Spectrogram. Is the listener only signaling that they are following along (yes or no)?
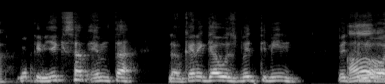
no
